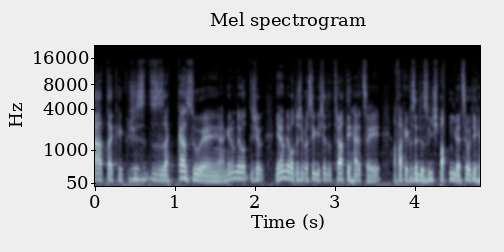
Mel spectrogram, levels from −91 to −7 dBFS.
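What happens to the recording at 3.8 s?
At 3.8 s the speech sits inside a time-stretched section running from 1.53 s to the end, sped up 1.84 times, likely by splicing out short pieces. It sounds rushed with unchanged pitch, and the spectrogram shows compressed timing and splice seams.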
